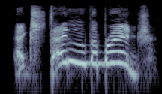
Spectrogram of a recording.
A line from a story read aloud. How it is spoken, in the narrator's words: the warlord yelled ... the harsh sound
